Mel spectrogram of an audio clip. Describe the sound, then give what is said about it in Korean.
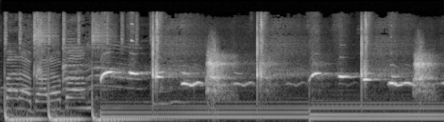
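A person whistles a bright, wavering melody over steady sustained chords and soft rhythmic percussive bursts, the whistle clear and up front throughout. “사람이 내는 악기 소리라고 하면 될까요? 이 휘파람 소리는 우리 대중가요에도 단골로 등장합니다.”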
